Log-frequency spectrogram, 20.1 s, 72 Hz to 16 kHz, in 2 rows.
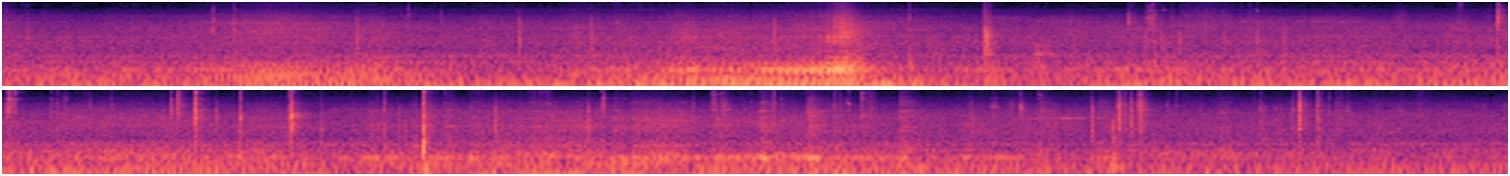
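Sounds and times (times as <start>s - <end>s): plastic bricks clicking and clattering: 6.5s - 8.6s, 9.8s - 19.3s.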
